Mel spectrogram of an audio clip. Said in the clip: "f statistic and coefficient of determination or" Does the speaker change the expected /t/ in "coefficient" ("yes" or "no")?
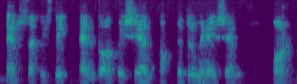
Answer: yes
